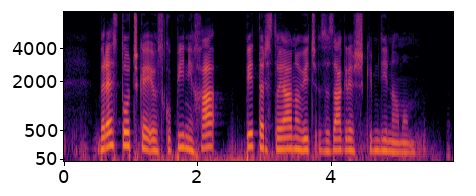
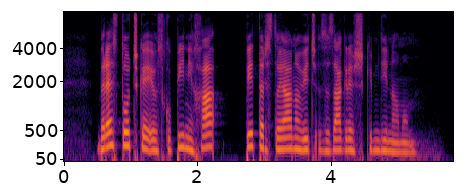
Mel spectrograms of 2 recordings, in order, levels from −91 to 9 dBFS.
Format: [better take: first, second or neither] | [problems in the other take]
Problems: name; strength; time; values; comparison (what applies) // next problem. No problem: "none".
second | background sound (Wind); 20 dB below the speech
